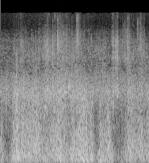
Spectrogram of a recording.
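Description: Strong wind buffets the microphone outdoors on a fishing trip, a steady low roaring rumble with gusty surges throughout, loud and close with no voices.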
